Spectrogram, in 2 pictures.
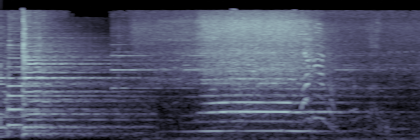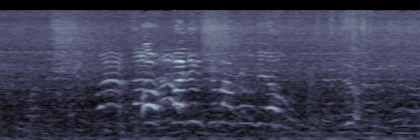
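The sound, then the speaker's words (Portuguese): A steam locomotive's whistle sounds loud, followed by a long hissing burst of steam as the train begins to move at the start of its journey, with a chattering crowd of voices around it afterward. “Você ouviu eu apito da Maria Fumaça e o início da viagem dela, né?”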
